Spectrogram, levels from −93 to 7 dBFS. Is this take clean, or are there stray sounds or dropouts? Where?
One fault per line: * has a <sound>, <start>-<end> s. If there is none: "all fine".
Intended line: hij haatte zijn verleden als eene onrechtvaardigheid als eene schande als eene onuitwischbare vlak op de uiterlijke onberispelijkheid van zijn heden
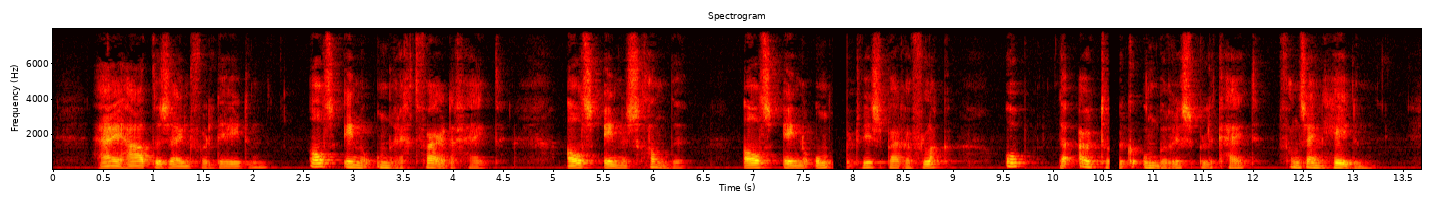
* has a dropout, 7.8-7.9 s
* has a dropout, 10.6-10.7 s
